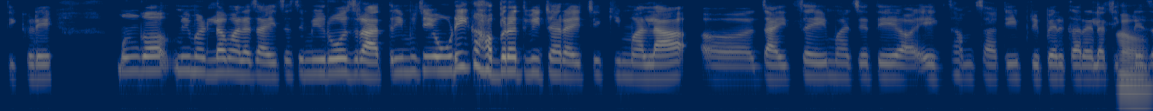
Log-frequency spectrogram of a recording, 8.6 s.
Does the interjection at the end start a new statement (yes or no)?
no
